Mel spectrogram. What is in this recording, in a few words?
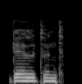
"geltend", German; adjectives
